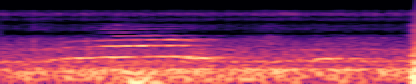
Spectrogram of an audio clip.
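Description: A man's faint, high-pitched whimper: one short whine that rises and falls, lasting under a second, acting out a stifled attempt to cry out.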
